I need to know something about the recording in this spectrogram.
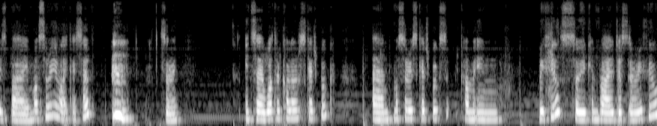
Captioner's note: coughs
